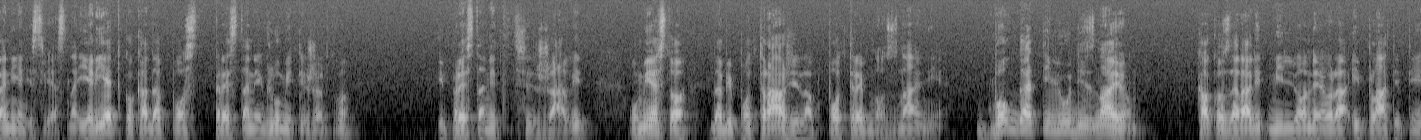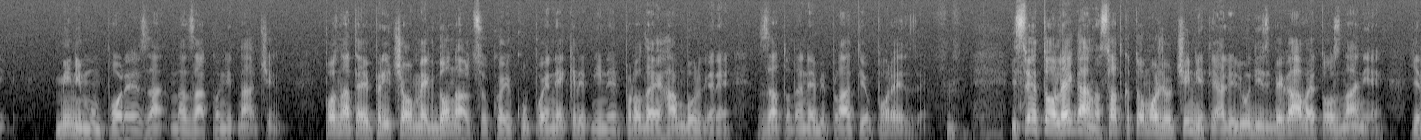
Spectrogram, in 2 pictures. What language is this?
Croatian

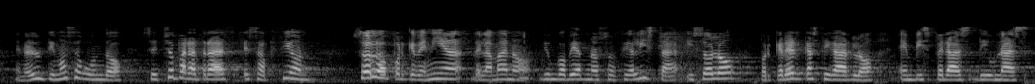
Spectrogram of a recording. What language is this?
Spanish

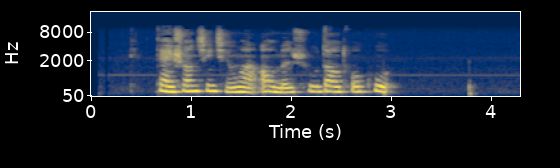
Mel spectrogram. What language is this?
Chinese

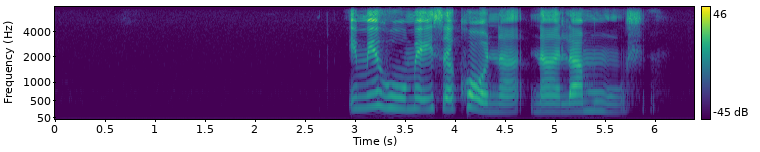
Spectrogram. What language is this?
Swati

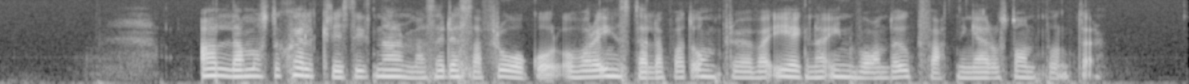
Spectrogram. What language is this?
Swedish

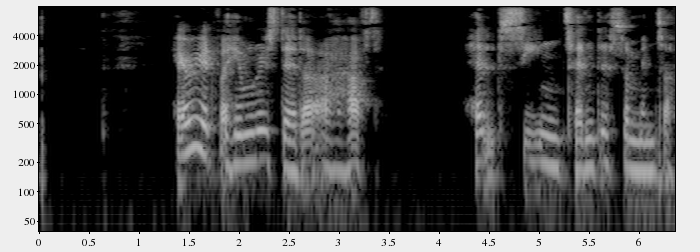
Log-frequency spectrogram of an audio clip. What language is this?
Danish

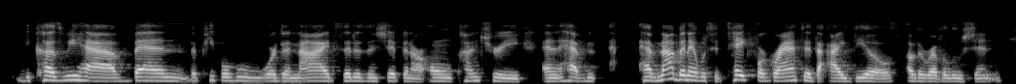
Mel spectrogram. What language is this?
English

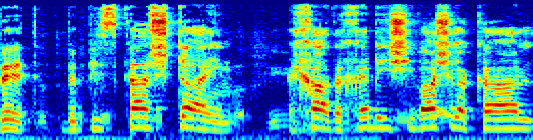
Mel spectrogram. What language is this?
Hebrew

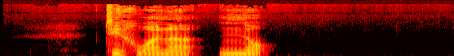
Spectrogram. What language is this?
German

